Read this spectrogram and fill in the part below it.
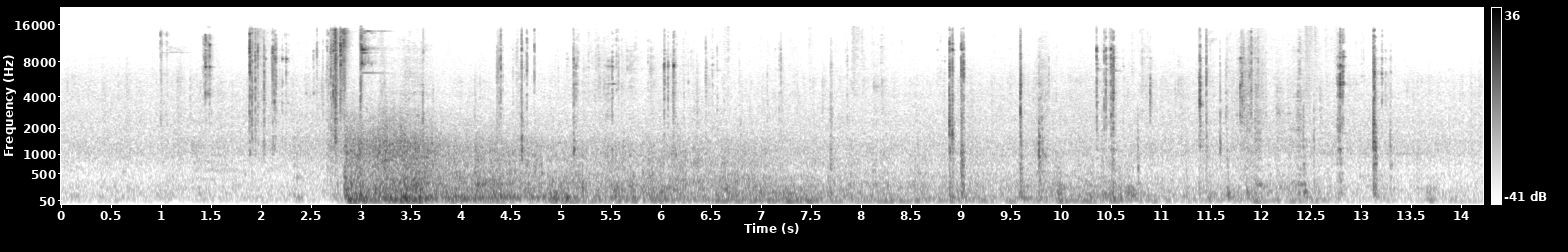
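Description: Small metal parts click and clatter as a bow is worked on.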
